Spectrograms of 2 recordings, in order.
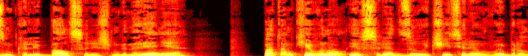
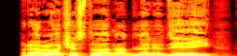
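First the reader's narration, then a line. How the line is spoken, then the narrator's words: Teacher barking. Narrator (Russian): рявкнул учитель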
